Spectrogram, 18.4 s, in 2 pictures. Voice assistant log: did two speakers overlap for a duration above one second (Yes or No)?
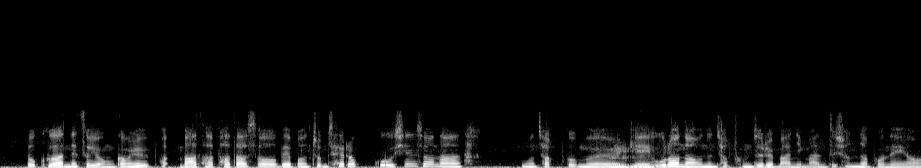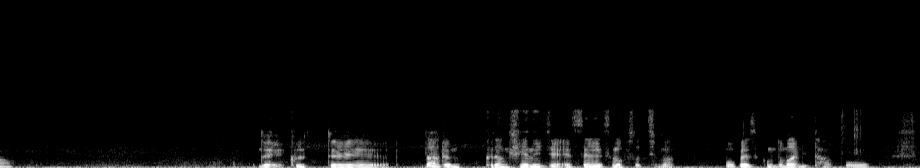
No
